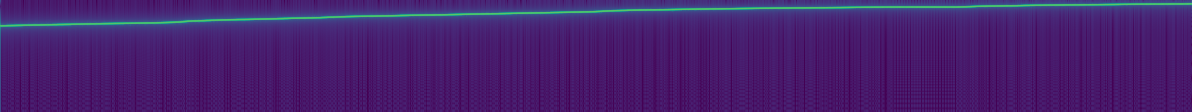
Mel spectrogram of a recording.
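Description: A pure, steady whistle that slowly rises in pitch to very high, a tone sweep for testing hearing.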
